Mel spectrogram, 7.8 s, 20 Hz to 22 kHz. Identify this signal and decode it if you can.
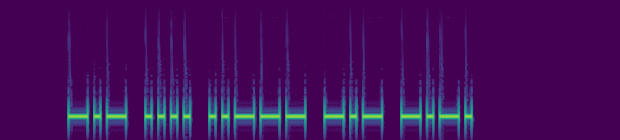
Morse code, heard as a keyed tone, about 15 wpm, 700 Hz. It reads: KH2KC
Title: USA Call Signs - 5 Characters - 15wpm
